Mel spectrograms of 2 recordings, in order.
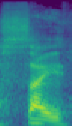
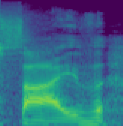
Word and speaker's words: Scythe: whole thing about how we were pronouncing scythe as a site instead of scythe listen we already had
